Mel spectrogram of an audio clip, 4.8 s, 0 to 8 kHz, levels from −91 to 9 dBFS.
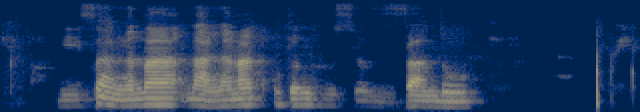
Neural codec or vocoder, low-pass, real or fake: codec, 32 kHz, 1.9 kbps, SNAC; 7.2 kHz; fake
